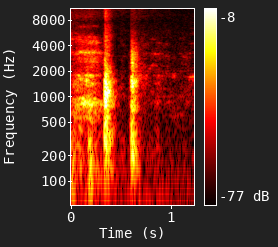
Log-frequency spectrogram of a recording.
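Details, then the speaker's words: A female bulldog sneezing indoors, panting heard afterward: two quick, sharp nasal bursts a quarter second apart after a soft rustle in a quiet room. "bulldogs did you hear that sneeze oh my gosh baby girl you okay okay sweetheart"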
